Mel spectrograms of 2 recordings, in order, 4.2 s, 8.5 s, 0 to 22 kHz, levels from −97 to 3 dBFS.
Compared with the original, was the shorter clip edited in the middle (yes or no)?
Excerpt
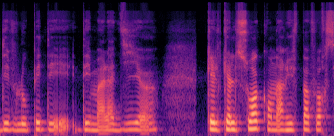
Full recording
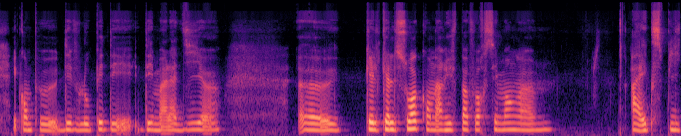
yes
